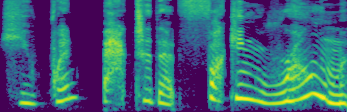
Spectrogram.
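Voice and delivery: very loud, shrill, furious scream. Finding Nigel gone after the tunnel, the narrator screams angrily. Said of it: "I screamed angrily".

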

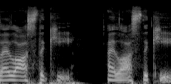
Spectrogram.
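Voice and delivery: normal talking voice

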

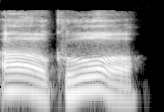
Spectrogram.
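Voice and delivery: dripping with heavy sarcasm. Retelling own past reply to a girl at the pool: imitating own sarcastic reply. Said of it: "I said it really sarcastically".

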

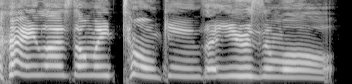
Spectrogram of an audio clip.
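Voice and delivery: very high, slow, drawn-out tearful weeping. Playing a kid at a birthday party, answering why they cry: crying. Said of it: "Why are you crying?".

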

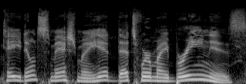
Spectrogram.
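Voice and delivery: loud, high, put-on Upper Midwest Wisconsin accent. Joking after talk of smashing heads together, in a mock Wisconsin accent. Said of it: "That's like a Wisconsin accent".

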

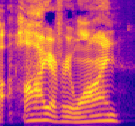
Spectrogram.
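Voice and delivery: stunted, halting, chopped-up delivery. Showing how Kevin on The Office talks, greet everyone in a stunted Kevin from The Office voice. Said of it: "talking in a stunted way".

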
